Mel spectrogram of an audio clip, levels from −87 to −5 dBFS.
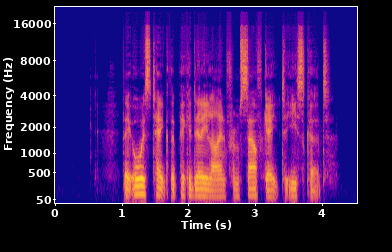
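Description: From start to end, the speech sounds grainy and rough. This is likely Opus compression, its music mode filling starved bands with noise, which fits about 24 kbps.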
